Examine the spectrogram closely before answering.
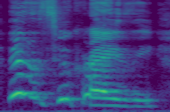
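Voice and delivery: exasperated. Retold or imitated. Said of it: "I said".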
